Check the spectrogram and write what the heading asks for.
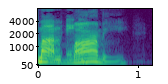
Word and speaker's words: Marmee: So Alcott's New Englander guess could have been that the spelling was M-A-R-M-E-E. Although the movie's actors pronounce it Marmee, it should probably be pronounced mommy.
